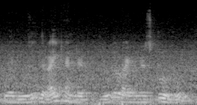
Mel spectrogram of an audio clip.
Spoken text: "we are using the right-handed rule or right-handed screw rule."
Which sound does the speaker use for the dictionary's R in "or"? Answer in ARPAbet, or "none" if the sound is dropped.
L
